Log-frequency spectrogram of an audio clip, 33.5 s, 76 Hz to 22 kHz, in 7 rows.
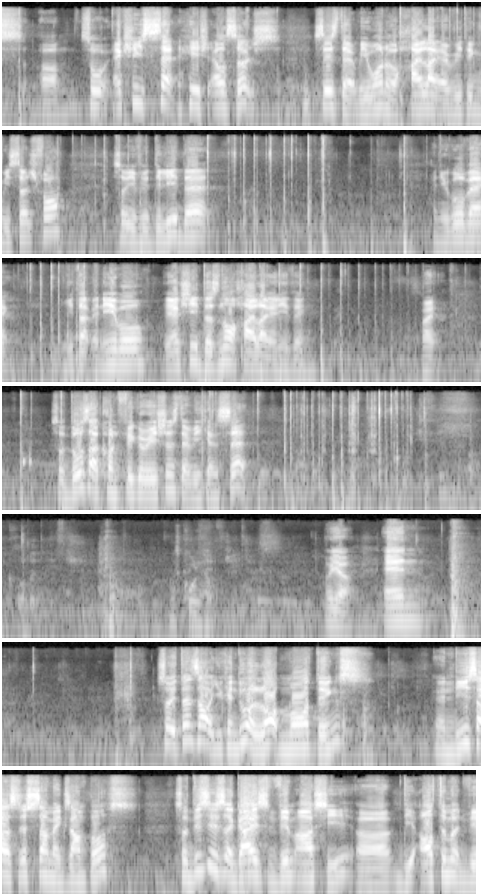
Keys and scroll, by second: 0.1-18.7 typing, 5.5 Escape.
